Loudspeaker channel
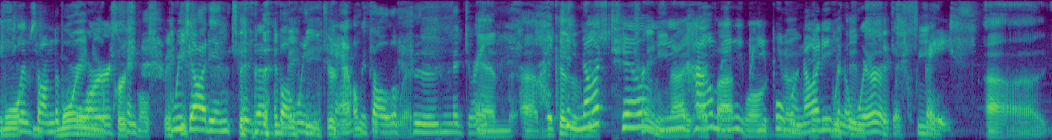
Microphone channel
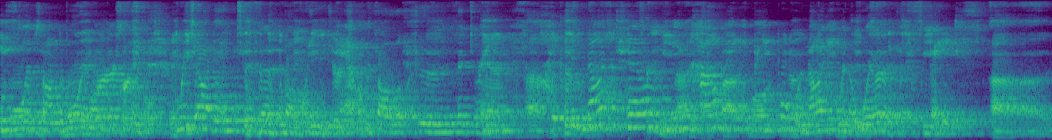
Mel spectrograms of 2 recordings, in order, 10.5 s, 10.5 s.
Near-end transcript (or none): none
